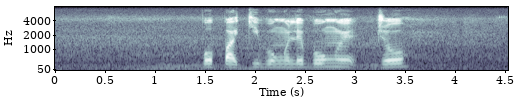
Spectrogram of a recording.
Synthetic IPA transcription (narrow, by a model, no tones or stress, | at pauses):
bʊpʼakʼiboŋwɛlɪbʊŋwɛd͡ʒo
